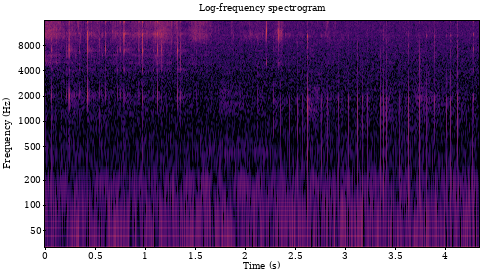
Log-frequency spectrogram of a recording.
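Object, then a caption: Glass candle jar filled with wax. Short fingernails tap on the sides and labelled base of a small clear glass candle jar filled with green wax. The taps are quiet, sharp, and clicky, with a brief bright ring near 2 kHz, some spaced apart and others clustered into quick runs. A low steady hum sits underneath.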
